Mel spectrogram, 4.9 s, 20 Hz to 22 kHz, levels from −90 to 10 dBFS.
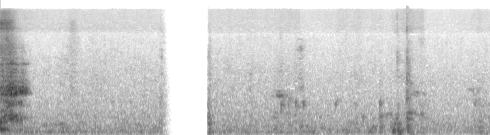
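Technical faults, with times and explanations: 1.61 to 2.09 s, call audio freeze: the speech stalls into a brief fading buzz, then about 370 ms of silence, and resumes exactly where it stopped, now roughly 0.46 s late. The likely cause is delayed packets draining the jitter buffer. Unlike a dropout, no speech is lost.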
